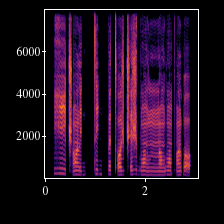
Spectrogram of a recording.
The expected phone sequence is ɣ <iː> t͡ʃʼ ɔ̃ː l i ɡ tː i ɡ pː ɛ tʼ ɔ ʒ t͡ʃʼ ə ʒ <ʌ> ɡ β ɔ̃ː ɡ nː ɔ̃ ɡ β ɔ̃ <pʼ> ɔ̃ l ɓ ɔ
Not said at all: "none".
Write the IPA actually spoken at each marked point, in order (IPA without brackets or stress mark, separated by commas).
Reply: iː, ʌ, pʼ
